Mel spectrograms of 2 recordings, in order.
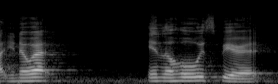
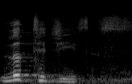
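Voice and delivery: soft pleading; 4 semitones lower, 8 dB quieter, slower than usual. Retold or imitated. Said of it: "We're begging you".

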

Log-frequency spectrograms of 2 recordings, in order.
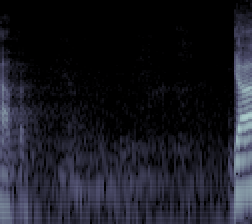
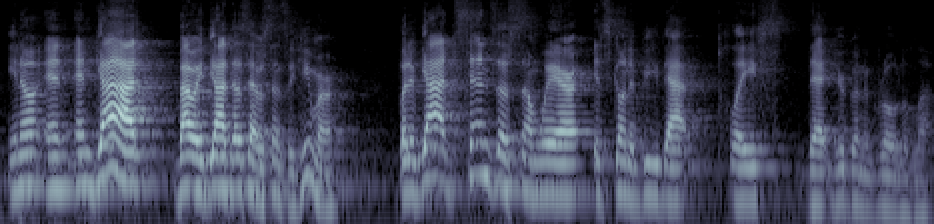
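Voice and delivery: normal talking voice

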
